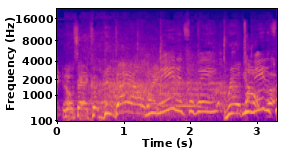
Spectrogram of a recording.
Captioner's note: audience laughing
